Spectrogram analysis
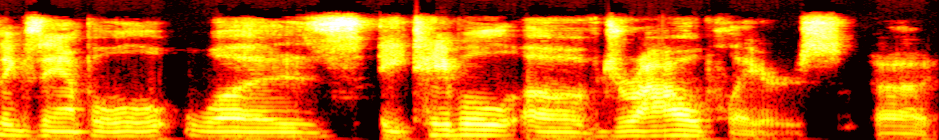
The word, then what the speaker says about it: Drow: The more recent example was a table of Drow players. Is it Drow or is it Dro? I don't know how you pronounce that. We'll go with Drow. Rhymes with cow.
